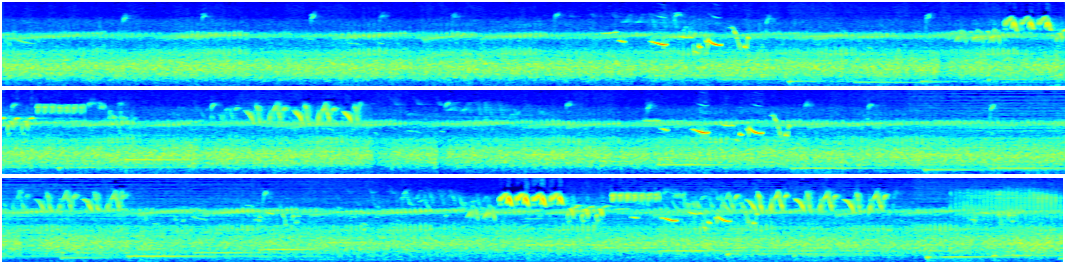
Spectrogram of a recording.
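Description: A shallow river runs steadily over rocks. Short chirping animal calls come in clusters over the water several times.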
